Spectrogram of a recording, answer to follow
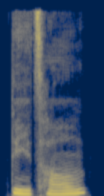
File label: "底层", Chinese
